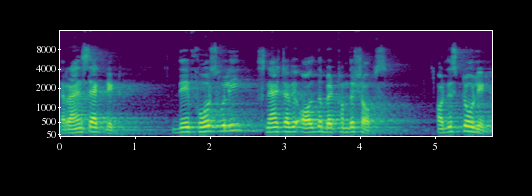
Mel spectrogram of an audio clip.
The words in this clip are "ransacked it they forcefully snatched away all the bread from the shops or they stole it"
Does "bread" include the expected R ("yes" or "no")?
no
